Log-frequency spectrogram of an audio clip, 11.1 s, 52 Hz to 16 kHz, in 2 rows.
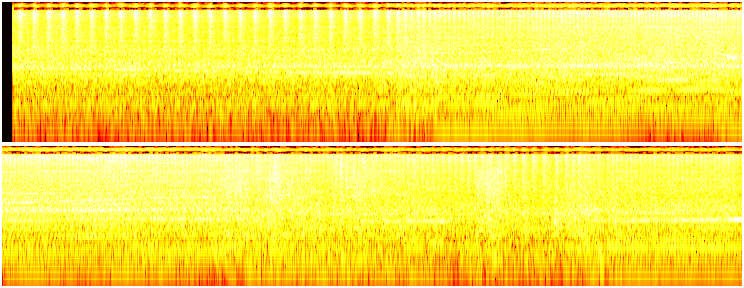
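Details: Dennis Dart SLF bus (First Manchester 40425) diesel ticking quickly and evenly as the driver repeatedly revs it because the bus was losing air and a low-pressure warning alarm came on.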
